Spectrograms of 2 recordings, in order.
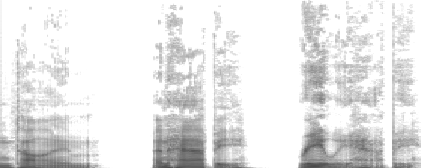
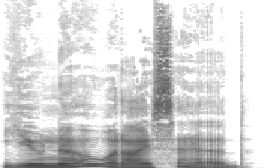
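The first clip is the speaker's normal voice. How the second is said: higher woman's voice, slow and smiling; a smile in her voice; 8 semitones higher, slower than usual. A narrator's reading. She teases him on the phone, smiling. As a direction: let the smile through, teasing. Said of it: "There's a smile in her voice".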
